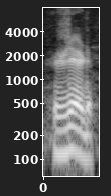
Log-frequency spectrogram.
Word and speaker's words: read: Spelling is read, but the pronunciation is read.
